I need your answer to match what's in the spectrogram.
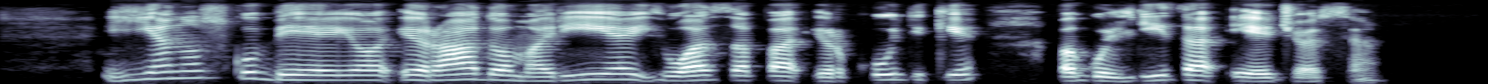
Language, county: Lithuanian, Vilnius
